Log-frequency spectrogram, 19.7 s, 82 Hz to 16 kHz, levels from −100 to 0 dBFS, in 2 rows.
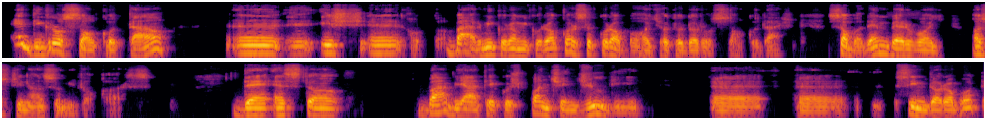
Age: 60-79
